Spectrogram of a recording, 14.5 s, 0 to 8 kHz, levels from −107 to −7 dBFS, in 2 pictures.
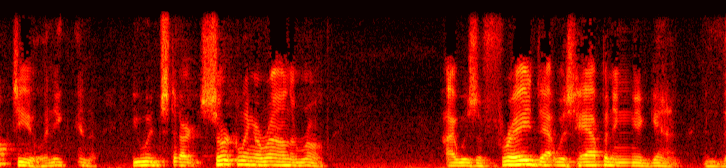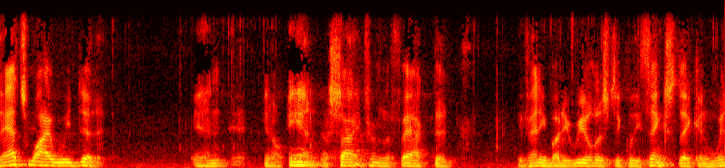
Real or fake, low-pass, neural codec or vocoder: real; 7.2 kHz; none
